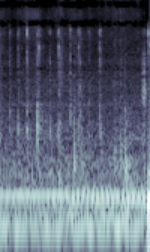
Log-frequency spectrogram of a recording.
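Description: Eating sounds close to the microphone: an irregular run of sharp clicks and smacks from chewing and handling food with plastic-gloved hands, over a steady low hum.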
